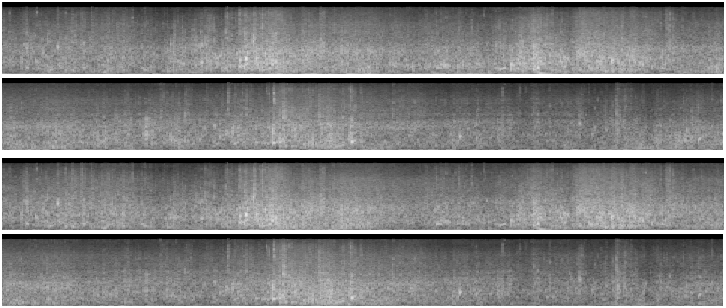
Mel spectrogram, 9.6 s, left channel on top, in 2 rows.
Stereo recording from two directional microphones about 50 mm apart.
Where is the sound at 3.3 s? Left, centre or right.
Left.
